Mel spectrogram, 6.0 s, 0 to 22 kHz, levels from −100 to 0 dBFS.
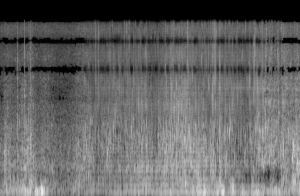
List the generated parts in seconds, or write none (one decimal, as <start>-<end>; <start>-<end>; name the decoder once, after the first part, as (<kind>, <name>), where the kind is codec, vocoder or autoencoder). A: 1.7-5.3 (vocoder, BigVGAN v2)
